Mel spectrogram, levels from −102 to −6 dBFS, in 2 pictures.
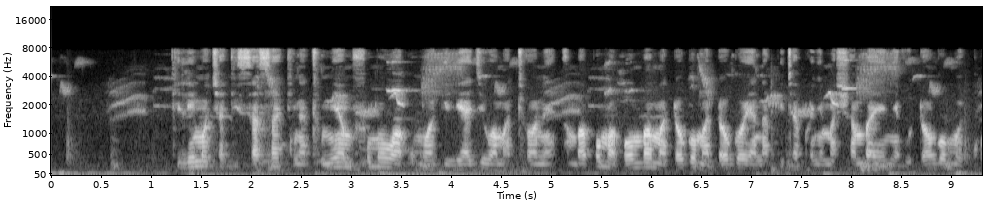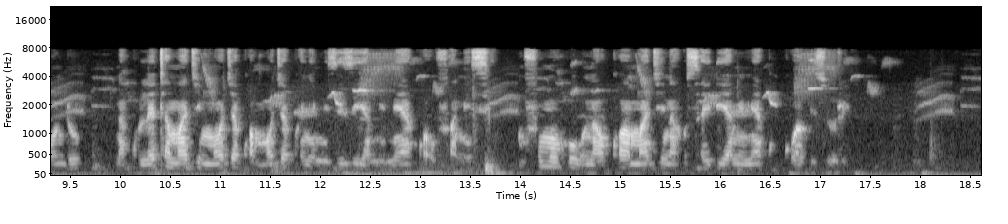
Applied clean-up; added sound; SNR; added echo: none; Bird + Screech; 12 dB; none.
